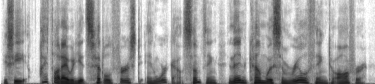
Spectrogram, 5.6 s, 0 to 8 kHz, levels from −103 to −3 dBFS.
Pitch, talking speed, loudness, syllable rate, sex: 135 Hz, 235 wpm, -19 LUFS, 5.2 syllables/s, male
